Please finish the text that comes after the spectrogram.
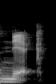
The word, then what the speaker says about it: NIC: And it's just pronounced NIC, N-I-C, NIC card.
